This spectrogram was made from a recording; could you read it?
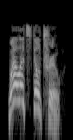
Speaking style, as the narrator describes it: I snapped

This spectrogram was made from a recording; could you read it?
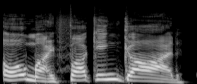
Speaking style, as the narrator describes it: H cried

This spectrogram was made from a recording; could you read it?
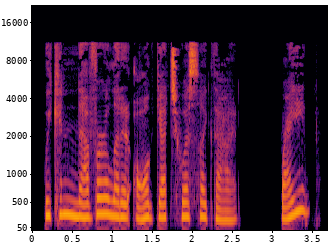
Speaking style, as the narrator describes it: Eleanor says, her voice climbing to that familiar whine

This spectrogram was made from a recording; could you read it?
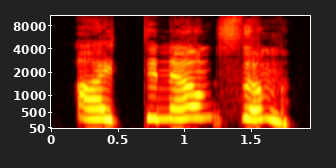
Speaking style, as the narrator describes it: she wailed desperately

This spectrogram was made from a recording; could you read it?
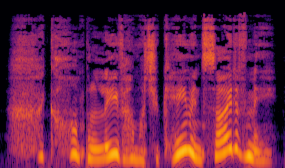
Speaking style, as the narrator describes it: the corporal sighed

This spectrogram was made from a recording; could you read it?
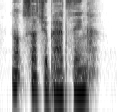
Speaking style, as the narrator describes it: murmured Leo

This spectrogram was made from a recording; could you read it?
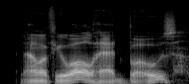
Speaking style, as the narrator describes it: the warder said dryly

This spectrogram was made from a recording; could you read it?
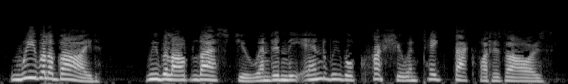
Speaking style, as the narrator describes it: shouted

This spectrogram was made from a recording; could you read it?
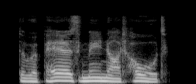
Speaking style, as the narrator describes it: said Hua Chung in a warning tone

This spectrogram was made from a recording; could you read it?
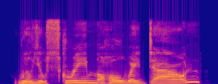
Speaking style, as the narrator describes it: Jack mocks, still shouting, but his voice is closer

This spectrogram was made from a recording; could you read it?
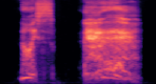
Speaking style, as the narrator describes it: She whispered archly

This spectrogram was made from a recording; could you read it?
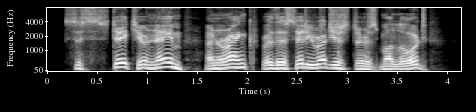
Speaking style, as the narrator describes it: the lead guard sputtered

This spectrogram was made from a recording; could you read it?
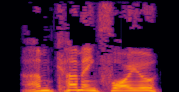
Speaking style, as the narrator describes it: Finley bellowed after them

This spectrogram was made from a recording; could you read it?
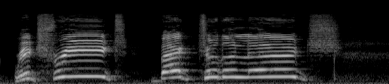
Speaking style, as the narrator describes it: he yelled

